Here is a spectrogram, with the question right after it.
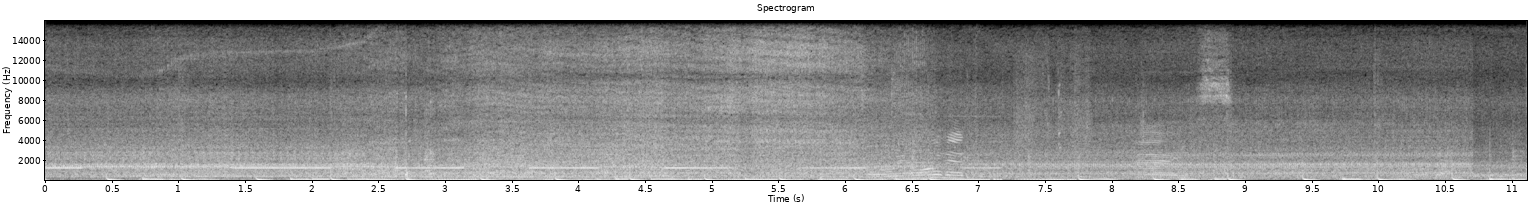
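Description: A heavy machine's reversing alarm beeps in a steady repeating pattern as a bobcat guides a 40-foot seacan in minus 20 cold, loud and close over rumbling engine noise and a faint whine.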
